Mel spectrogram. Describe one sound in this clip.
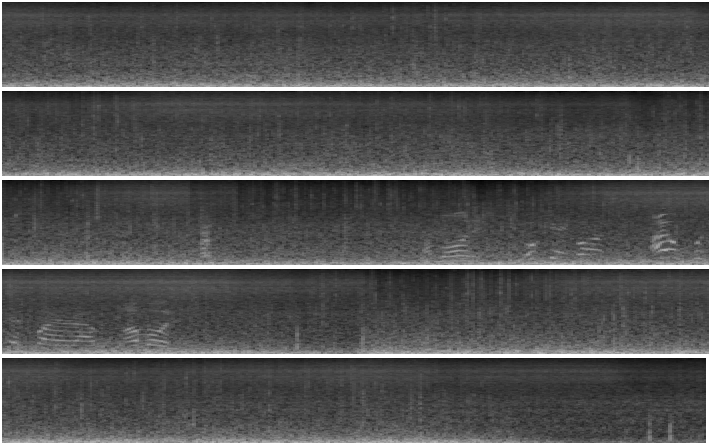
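A fire hose sprays a strong, steady jet of water.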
